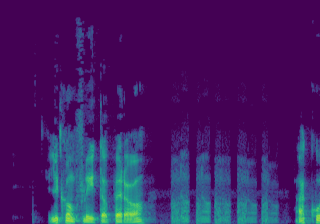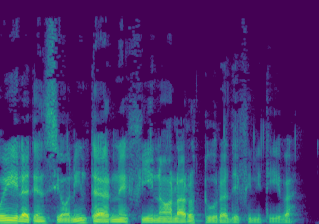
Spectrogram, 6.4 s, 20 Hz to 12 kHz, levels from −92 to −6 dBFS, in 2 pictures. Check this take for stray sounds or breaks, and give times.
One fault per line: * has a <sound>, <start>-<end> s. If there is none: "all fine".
* has a laugh, 1.7-2.8 s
